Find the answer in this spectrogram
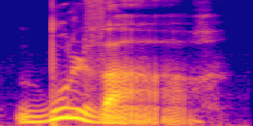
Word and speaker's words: boulevard: Un boulevard. Final D not pronounced. Un boulevard.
